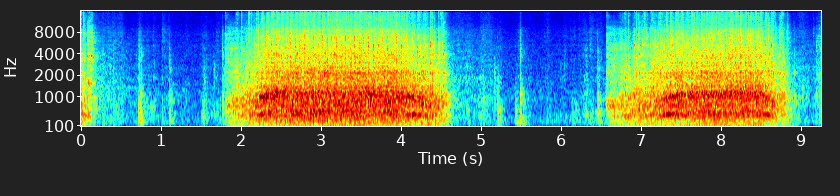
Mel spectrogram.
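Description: Sewing machine running a zigzag stitch on bikini fabric in two steady, loud runs of several seconds each, separated by a pause filled with light clicks and handling noises.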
